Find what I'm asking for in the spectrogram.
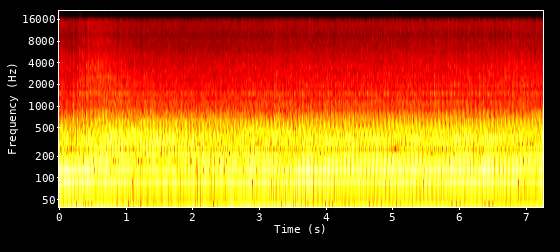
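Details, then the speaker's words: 1978 Ford F100 V8, first start with a new Comp Cams cam on zinc-additive oil, held at high RPM for cam break-in: steady even rumble at fast idle, no knocks or misses, no oil leaks; healthy fresh engine. "got a break in that cam, so it needs to like maintain a high RPM for a little bit."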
